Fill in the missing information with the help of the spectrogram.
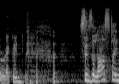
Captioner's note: laugh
